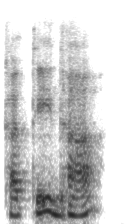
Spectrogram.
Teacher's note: Again, the fourth letter in the third varga, so it has to be aspirated.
